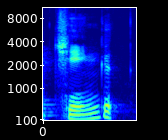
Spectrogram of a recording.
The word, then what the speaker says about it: Qing: This was created by Qing. It is spelled Q-I-N-G, and they did such an amazing job on this one.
